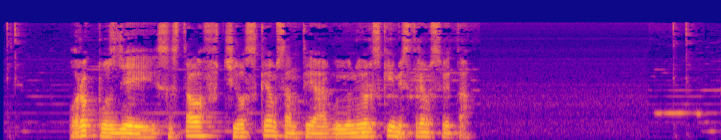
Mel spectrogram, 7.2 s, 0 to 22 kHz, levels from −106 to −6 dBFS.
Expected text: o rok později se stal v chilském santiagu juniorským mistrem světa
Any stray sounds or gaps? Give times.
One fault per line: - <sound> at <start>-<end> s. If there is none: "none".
none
